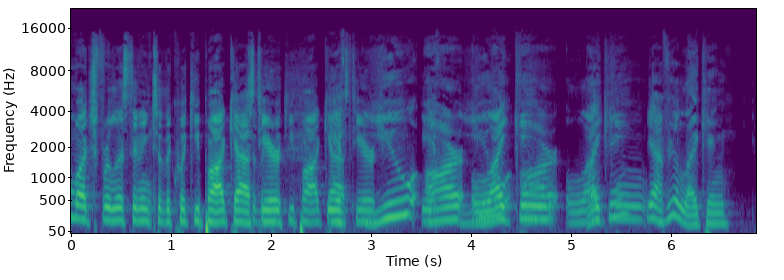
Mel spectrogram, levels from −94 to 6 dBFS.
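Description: From about 1.75 s to 5.77 s the speech picks up a doubled audio track: a second full-band copy of the same speech runs roughly a second behind, a few dB quieter than the original. There's no reverb tail or room colour on it, so it sounds like a flat overlay rather than an echo, and it cuts in and out abruptly. Likely a slower second capture path or an edit leaving two copies out of step.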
